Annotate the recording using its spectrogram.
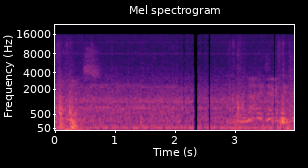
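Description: Plastic cases clatter as they are stacked.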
